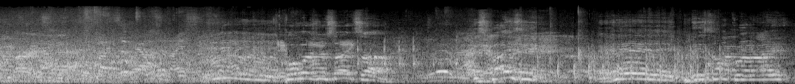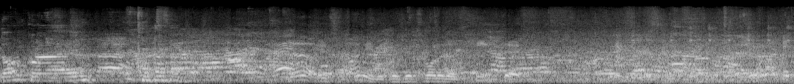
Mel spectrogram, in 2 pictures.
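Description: A man speaks with animation through a microphone and loudspeaker.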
